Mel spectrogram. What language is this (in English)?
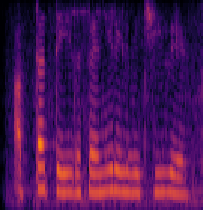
Marathi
